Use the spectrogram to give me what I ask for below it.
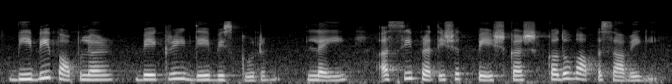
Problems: background sounds at intervals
